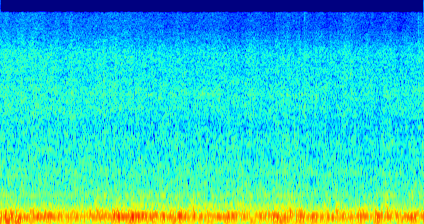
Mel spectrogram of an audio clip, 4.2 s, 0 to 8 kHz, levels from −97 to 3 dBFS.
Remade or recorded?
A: remade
